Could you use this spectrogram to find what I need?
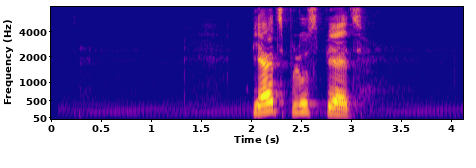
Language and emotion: Russian, neutral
